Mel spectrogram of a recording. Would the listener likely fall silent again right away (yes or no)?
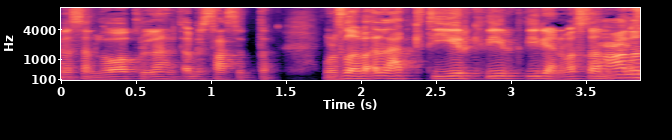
no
